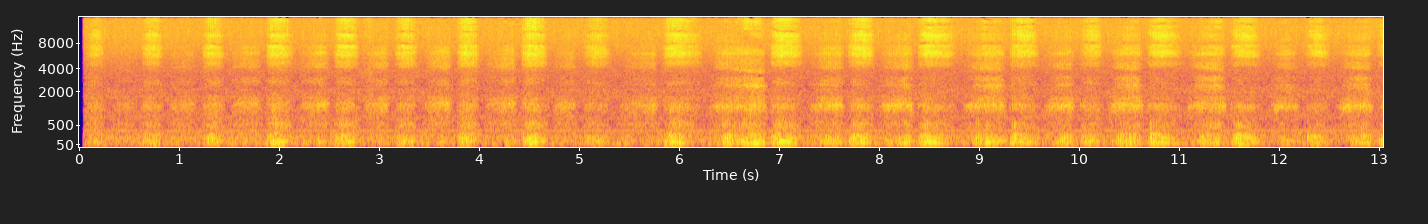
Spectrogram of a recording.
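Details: Dog asleep on owner's lap after about 90 minutes of sprinting at a park on a hot day, with loud, regular, low, rattling snores of about twenty a minute over a steady room hum.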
